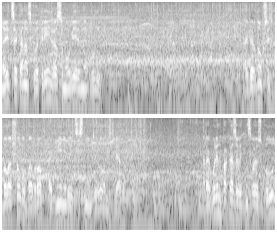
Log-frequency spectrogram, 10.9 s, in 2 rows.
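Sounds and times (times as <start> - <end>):
speech: 0.0 - 2.2, 4.8 - 8.5, 9.5 - 10.9
standing ovation applause in a hockey arena: 0.0 - 8.7.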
